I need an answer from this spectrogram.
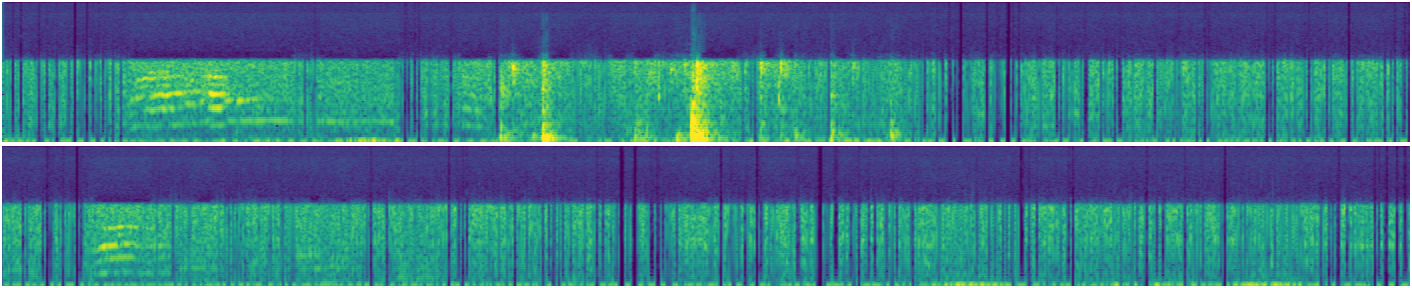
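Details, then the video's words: Two cats fighting at night with tails puffed up, a third cat darting around them; drawn-out wavering yowls with harmonics early on, loud scuffling thumps around the middle, then a later rising moan over steady background hiss. "夜な夜な猫集会 しっぽぶわ～っ Cat fight"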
